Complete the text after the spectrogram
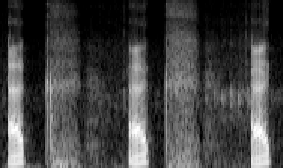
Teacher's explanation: huruf Kaf ini sedikit ke depan daripada huruf qf menyentuh ke langit-langit lunak dan keras sekaligus · Jadi pangkal lidahnya menyentuh ke langit-langit lunak. Nah, sedangkan kaf ini agak ke depan daripada huruf qaf, menyentuhnya ke langit-langit lunak dan keras.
